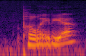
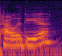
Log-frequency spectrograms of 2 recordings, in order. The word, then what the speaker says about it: Paladia: So, in my head I was uh pronouncing it um Palladia. Okay. But it's actually at least in the audiobook pronounced paladia.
